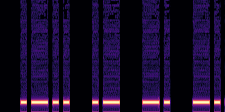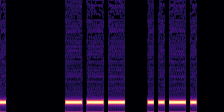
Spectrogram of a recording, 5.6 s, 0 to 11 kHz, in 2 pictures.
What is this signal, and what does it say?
Morse code, heard as a keyed tone, about 18 wpm, spaced as for 15 wpm, 1000 Hz. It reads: LAND OF
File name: qotdfiles / 15wpm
